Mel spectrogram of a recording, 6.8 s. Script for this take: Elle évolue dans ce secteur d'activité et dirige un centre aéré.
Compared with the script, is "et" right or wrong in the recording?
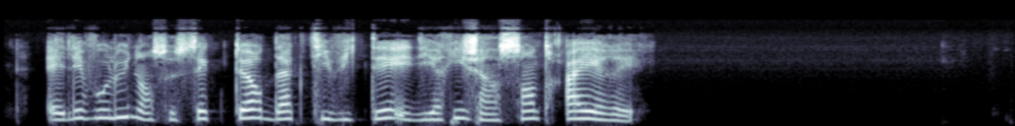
right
